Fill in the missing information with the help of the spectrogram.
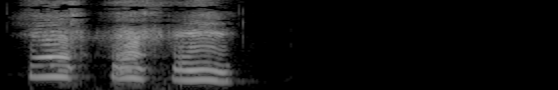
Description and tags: Risa Quisquillosa s
evil, Laughting, male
